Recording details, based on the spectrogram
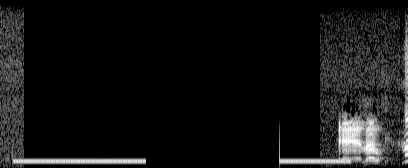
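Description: A steady telephone ringback tone sounds as a call is placed to a friend during a game show: two long, even tones separated by a pause, with people starting to talk as the second tone ends.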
